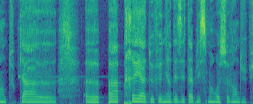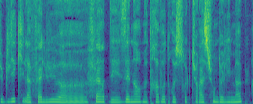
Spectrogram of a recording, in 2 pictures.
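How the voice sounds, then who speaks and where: A somewhat breathy woman at a medium pitch, monotone and flat, at a fairly slow pace on a very clean recording with a silent background. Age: 50s. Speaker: business founder. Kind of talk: interview. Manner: hesitant, many fillers.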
